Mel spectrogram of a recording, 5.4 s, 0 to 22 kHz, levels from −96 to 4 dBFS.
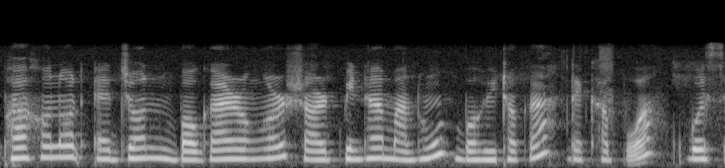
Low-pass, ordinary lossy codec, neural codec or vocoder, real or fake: none; none; none; real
